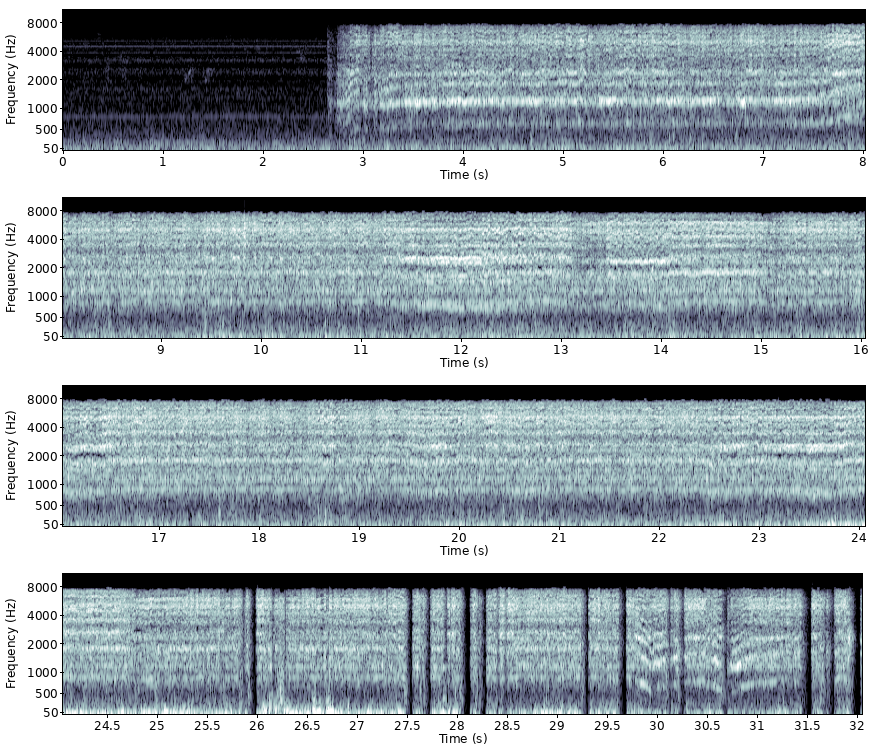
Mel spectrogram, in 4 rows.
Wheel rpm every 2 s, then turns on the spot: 0, 10, 140, 160, 200, 230, 220, 220, 230, 230, 230, 230, 220, 230, 230, 160.
none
